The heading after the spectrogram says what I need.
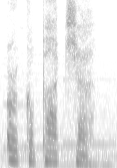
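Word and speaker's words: Urqopacha: remains for those who would claim the throne uropa uropa I like saying it now that I know how to pronounce it so this is oropa I've never actually been here before odd like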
